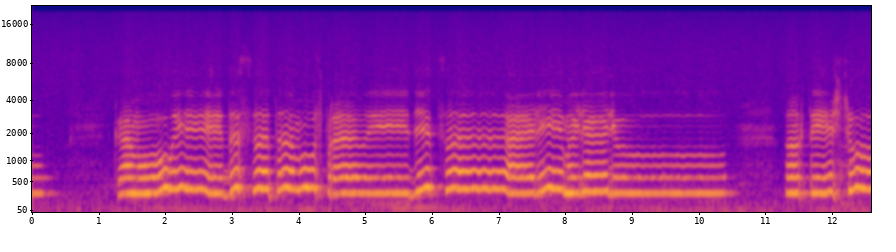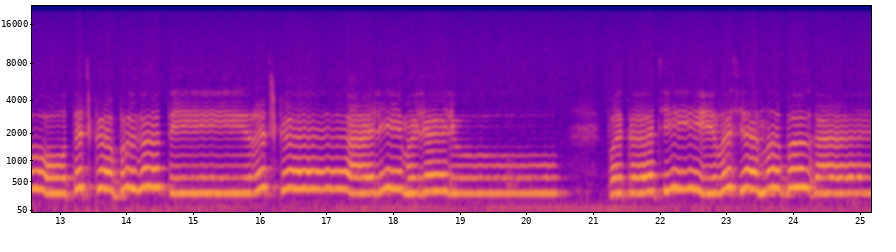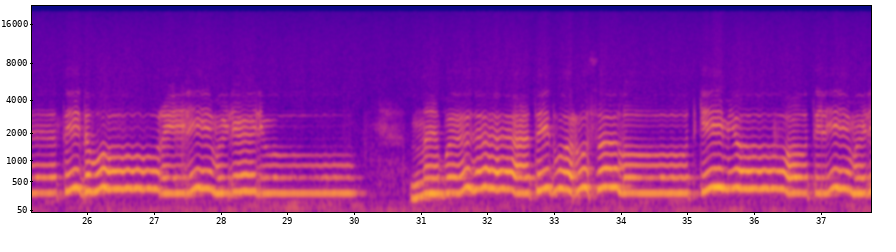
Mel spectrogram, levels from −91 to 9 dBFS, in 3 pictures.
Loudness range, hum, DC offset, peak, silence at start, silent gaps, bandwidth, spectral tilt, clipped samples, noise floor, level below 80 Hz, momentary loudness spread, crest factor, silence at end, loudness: 5 LU; none; under 0.1%; 0 dBFS; 0 s; none; 18.5 kHz; -4.5 dB/octave; under 0.1%; -45 dBFS; -46 dBFS; 10 LU; 14 dB; 0 s; -15 LUFS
